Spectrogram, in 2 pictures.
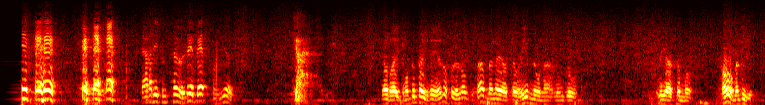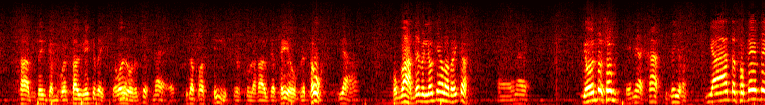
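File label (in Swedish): Allerum Skåne, Svenska sagor dialekter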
